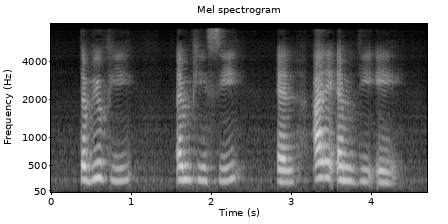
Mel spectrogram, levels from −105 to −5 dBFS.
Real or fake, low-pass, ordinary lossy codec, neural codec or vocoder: fake; 7.2 kHz; MP3, 64 kbps; codec, 16 kHz, 0.2 kbps, FocalCodec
